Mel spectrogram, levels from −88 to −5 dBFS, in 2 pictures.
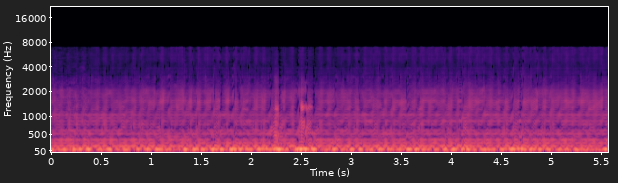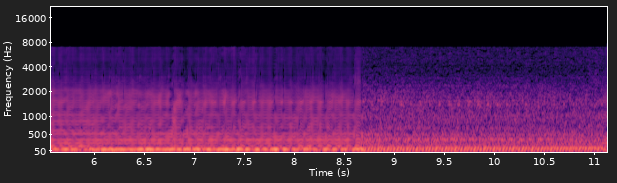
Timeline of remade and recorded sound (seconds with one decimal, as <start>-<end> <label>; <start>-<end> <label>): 0.0-8.7 remade; 8.7-11.1 recorded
